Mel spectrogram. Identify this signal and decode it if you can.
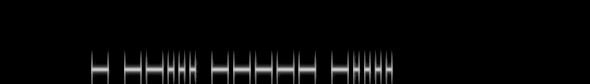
Morse code, heard as a keyed tone, about 22 wpm, 700 Hz. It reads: T706
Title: Numbers - Contest Style - 4-Digit 22wpm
